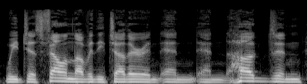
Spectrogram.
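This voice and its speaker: A man as a radio show guest, speaking in a soft, heartfelt way. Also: medium pitch, steady tone, moderate pace, dry recording, studio quality. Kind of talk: casual radio talk.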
